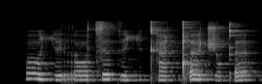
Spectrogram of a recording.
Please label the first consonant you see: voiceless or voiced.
voiced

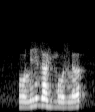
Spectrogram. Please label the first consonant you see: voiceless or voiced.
voiced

